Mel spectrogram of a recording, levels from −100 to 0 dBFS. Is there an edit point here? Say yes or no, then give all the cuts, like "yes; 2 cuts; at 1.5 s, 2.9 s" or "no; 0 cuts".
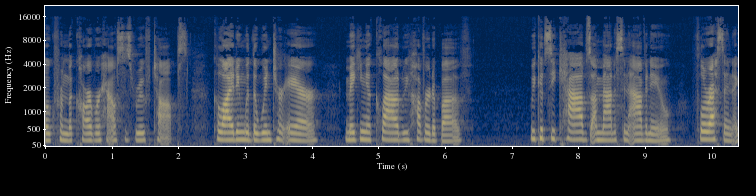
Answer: no; 0 cuts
